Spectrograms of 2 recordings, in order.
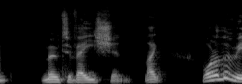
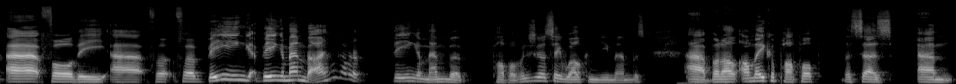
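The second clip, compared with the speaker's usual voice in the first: ordinary talk, nothing marked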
